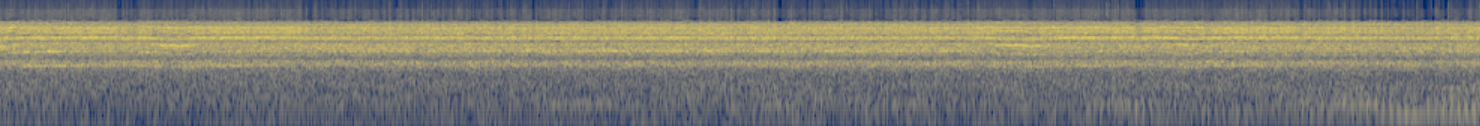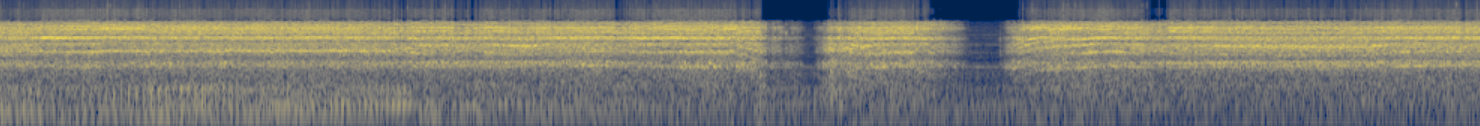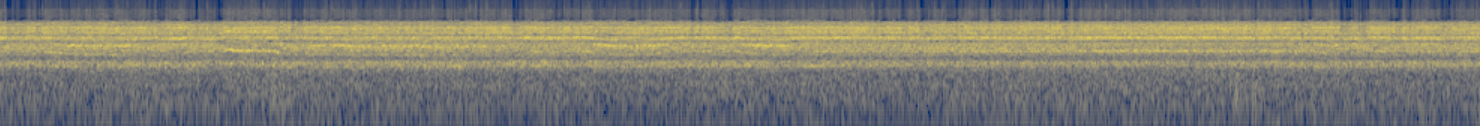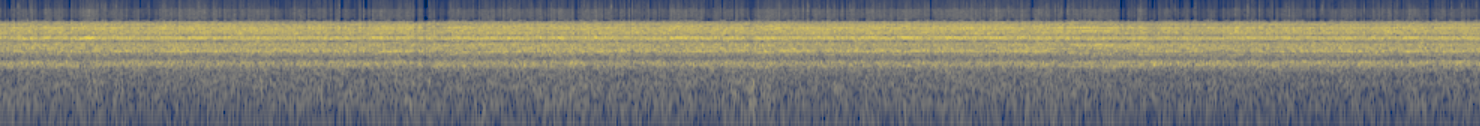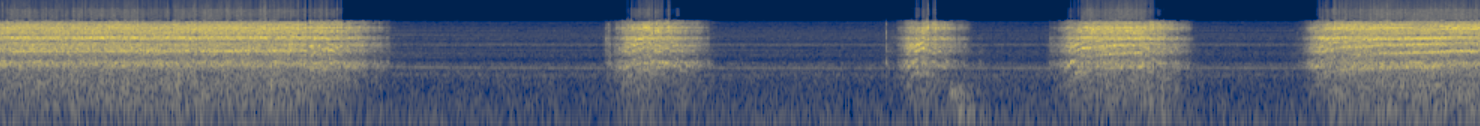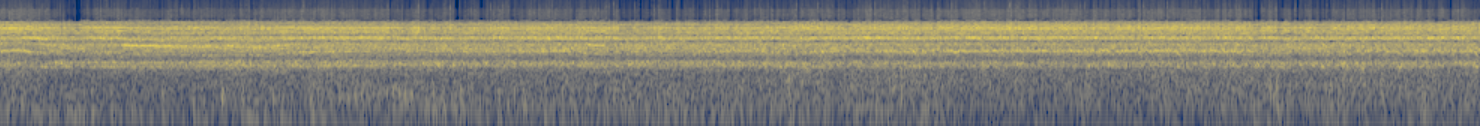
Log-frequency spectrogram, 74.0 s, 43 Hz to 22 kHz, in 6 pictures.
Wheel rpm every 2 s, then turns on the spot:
230, 230, 230, 230, 220, 230, 220, 230, 220, 120, 130, 210, 220, 220, 220, 220, 230, 230, 230, 240, 230, 230, 230, 230, 230, 220, 20, 20, 20, 70, 150, 210, 230, 230, 230, 230, 220.
none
